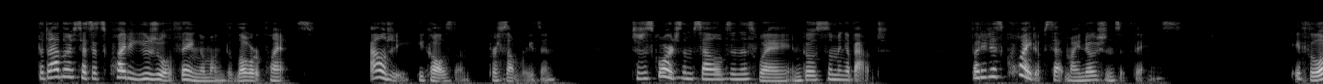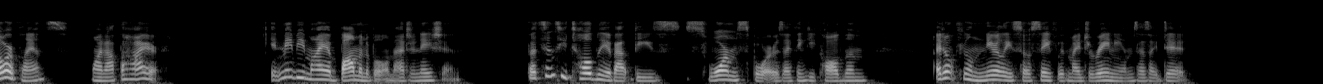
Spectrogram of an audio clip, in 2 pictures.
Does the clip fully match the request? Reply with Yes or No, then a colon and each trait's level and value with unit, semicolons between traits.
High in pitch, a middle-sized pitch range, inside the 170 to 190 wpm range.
No: high, 200 Hz; wide, 7.1 semitones; average, 175 wpm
